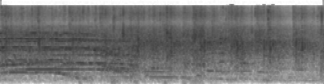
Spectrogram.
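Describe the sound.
People applauding a pastor, dense steady clapping that stays loud throughout, with a faint murmur of voices mixed in beneath the claps.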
